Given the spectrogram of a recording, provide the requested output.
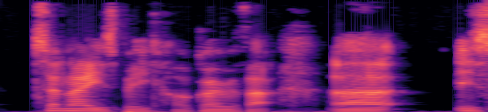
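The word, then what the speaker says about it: Tuanzebe: Squad-wise, as I said, someone was saying I was saying it wrong, and it's Tenasby. I'm terrible at saying these names. Tenasby, I'll go with that.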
